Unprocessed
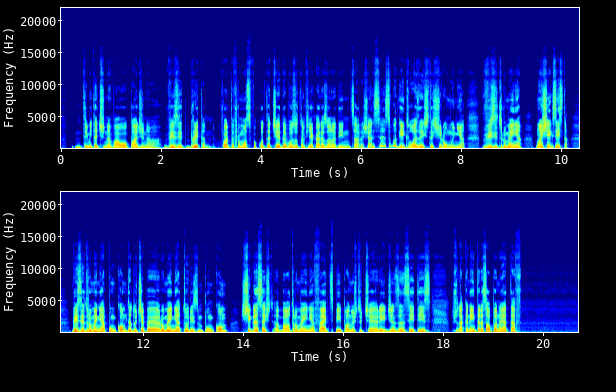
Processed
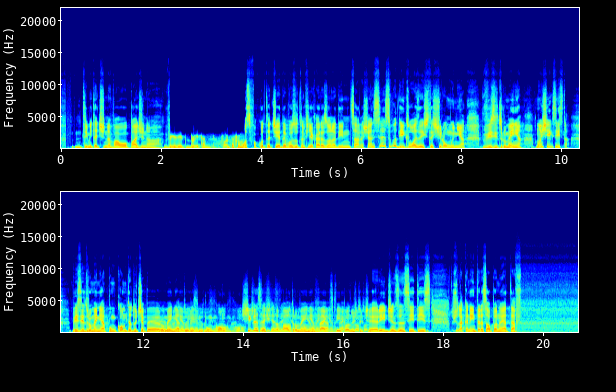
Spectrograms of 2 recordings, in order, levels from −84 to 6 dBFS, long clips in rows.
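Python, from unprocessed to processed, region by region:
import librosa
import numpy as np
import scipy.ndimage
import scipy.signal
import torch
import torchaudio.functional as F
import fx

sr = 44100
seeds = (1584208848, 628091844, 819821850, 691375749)

y = fx.chain(x, sr, fx.steep_lowpass(hz=1900.0, slope=96),
    fx.low_shelf(hz=85.0, db=-10.0),
    fx.over_compress(threshold_db=-24.0, ratio=-0.5), at=(2.16, 3.67))
y = fx.chain(y, sr, fx.level_steps(step_db=13),
    fx.upward_expand(threshold_db=-36.0, expansion=1.5), at=(9.54, 10.63))
y = fx.chain(y, sr, fx.reverse_delay_fb(ms=186, feedback_pct=41, wet_db=-9.5),
    fx.spacing_loss(db_at_10k=32), at=(12.08, 16.57))
y = scipy.signal.sosfilt(scipy.signal.butter(2, 4900.0, 'lowpass', fs=sr, output='sos'), y)
y = fx.tilt_shelf(y, sr, db=-6.0, hz=680.0)
y = fx.env_flatten(y, sr, amount_pct=50)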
